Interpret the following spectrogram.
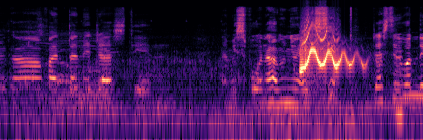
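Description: Young women's voices in a car cabin, with a loud, high, wavering sound about three seconds in, over the car's steady low road rumble.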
